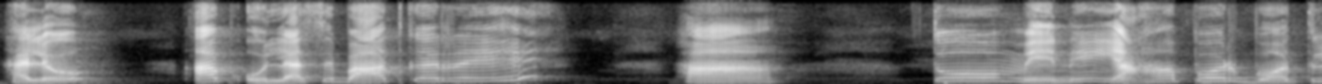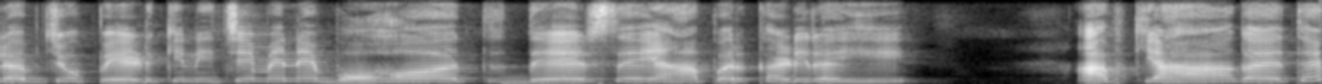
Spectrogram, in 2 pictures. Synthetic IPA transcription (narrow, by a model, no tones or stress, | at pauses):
hɛloː | aːpoːlasebaːt̪kɐɾːɐɦeɦɛ̃ː | hãː | t̪oːmɛːnejɐɦãpɐɾmɔt̪ləb̚d͡ʒoːpeːɽkeniːt͡ʃemɛːnebɔɦɔt̪d̪eːɾsejɐɦãpɐɾkʰɐɽiɾɐɦii | aːpkjaːɡɐet̪ʰeː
